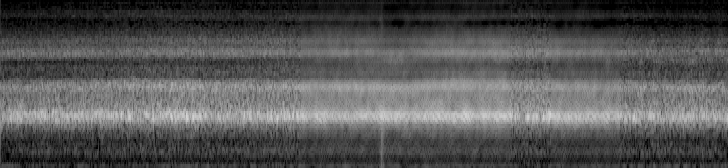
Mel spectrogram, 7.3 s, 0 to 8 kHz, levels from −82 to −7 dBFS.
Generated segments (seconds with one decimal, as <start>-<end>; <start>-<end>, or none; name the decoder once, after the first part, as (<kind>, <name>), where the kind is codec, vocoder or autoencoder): 3.0-5.1 (vocoder, Vocos); 5.5-6.2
